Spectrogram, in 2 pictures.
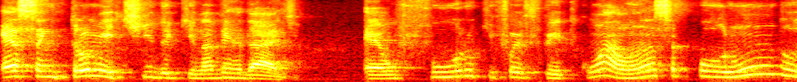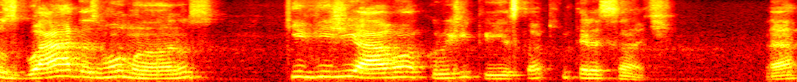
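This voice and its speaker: High pitch from a man, with lively intonation, big swings in loudness, and a fairly slow pace. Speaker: geography teacher. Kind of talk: lecture. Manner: casual conversational.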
